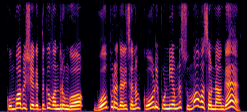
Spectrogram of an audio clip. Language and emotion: Tamil, happy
